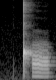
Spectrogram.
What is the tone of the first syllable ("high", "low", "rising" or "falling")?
low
